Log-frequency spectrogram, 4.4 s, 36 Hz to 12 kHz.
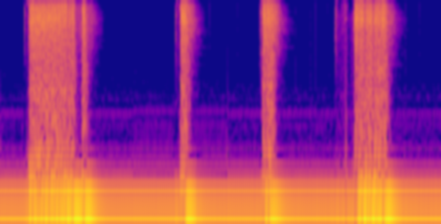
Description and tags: A police 250 Milion volt electroshock self-defensive stun gun.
